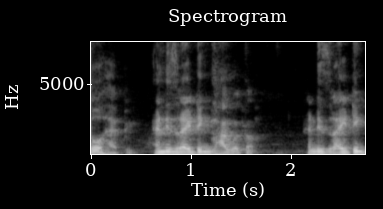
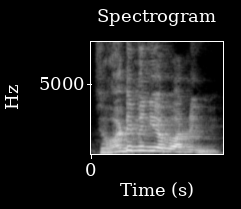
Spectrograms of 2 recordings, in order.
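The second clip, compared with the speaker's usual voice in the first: fast, high, loud retort; heated high-pitched comeback; indignant challenge; 7 semitones higher, 5 dB louder, much faster than usual. Acted. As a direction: fire back rapidly in outrage. Gopi angrily challenges the child.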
